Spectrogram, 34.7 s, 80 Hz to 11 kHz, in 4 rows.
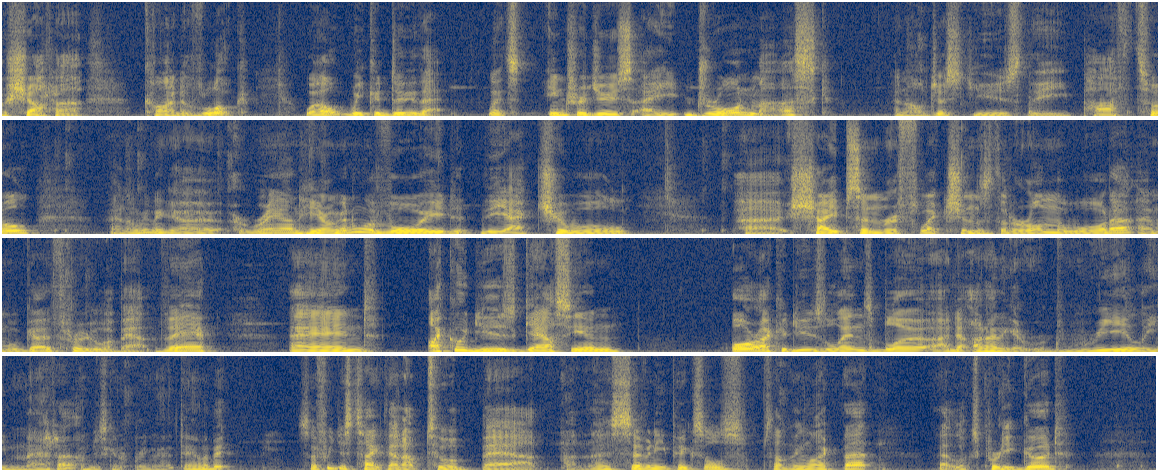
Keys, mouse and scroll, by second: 3.7 click, 6.8 click, 9.1 click, 9.6 click, 10.3 click, 11.0 click, 11.9 click, 13.9 click, 15.8 click, 17.8 click, 17.9 right click, 25.8-27.1 drag, 28.0-32.0 drag, 33.4 click.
